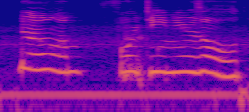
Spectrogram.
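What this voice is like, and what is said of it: Imitates a teenage boy, too high. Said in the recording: “That was my impression of that guy. He probably had a lower voice than that”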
